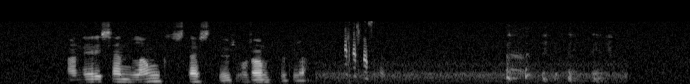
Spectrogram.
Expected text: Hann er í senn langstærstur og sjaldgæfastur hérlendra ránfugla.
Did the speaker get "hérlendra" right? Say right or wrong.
wrong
